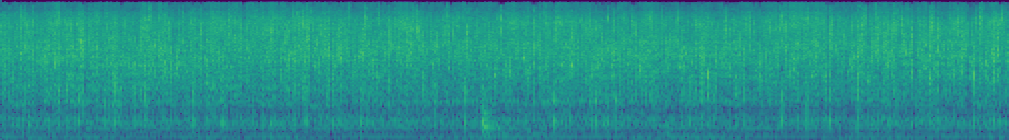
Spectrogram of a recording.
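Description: Chicken browns in hot coconut oil in a pan for Jamaican-style brown stew chicken, giving a steady, dense sizzle and crackle that runs the whole time with nobody talking.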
